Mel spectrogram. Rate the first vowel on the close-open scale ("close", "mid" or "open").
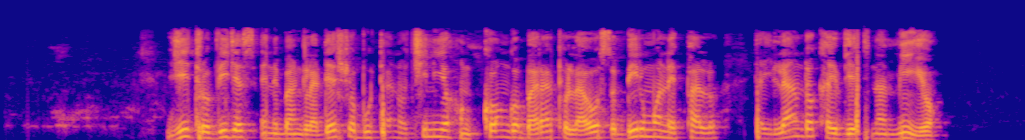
close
